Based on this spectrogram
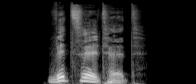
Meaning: inflection of witzeln: 1. second-person plural preterite 2. second-person plural subjunctive II
- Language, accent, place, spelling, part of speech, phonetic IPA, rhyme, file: German, Germany, Berlin, witzeltet, verb, [ˈvɪt͡sl̩tət], -ɪt͡sl̩tət, De-witzeltet.ogg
